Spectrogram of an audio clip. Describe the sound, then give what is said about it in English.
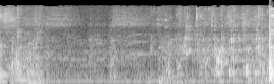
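Deer Park bottled spring water splashes and gurgles as it is poured, a steady trickle that swells into a louder, fuller gush at the end. “This is actually Deer Park bottled water.”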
